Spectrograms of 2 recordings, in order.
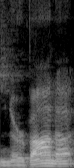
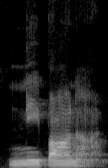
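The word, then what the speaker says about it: nibbāna: The early suttas, and the word which is commonly pronounced nirvana in Sanskrit is pronounced nibbana.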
